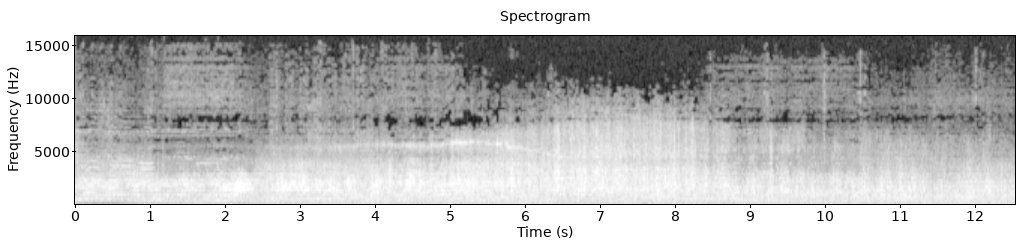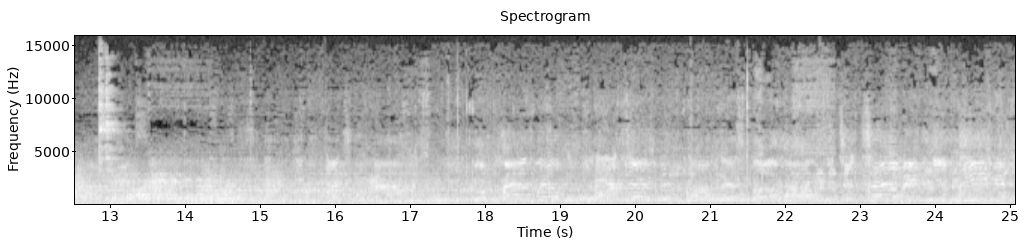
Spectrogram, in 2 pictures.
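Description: A jet roars loudly overhead, its pitch sweeping down as it passes and then fading into the distance.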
